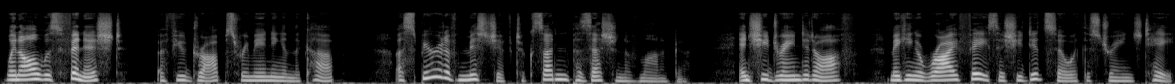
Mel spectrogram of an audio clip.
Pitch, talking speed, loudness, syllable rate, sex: 190 Hz, 190 wpm, -21 LUFS, 5.2 syllables/s, female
